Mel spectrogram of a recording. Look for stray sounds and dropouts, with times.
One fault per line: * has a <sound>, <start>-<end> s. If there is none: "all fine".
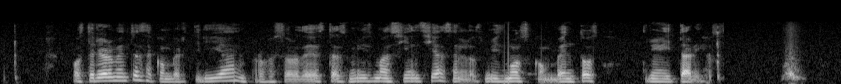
* has a whoosh, 7.8-8.1 s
